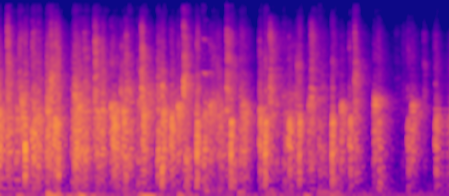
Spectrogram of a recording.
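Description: A church congregation claps steadily and loudly in a fast, ragged rhythm, many hands together filling the room with continuous applause-like beats and no voices on top.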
